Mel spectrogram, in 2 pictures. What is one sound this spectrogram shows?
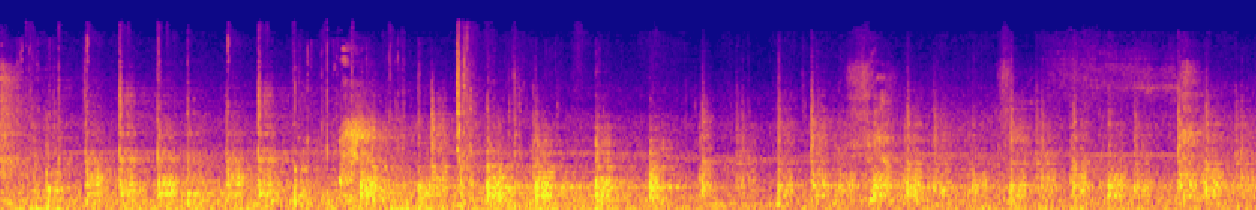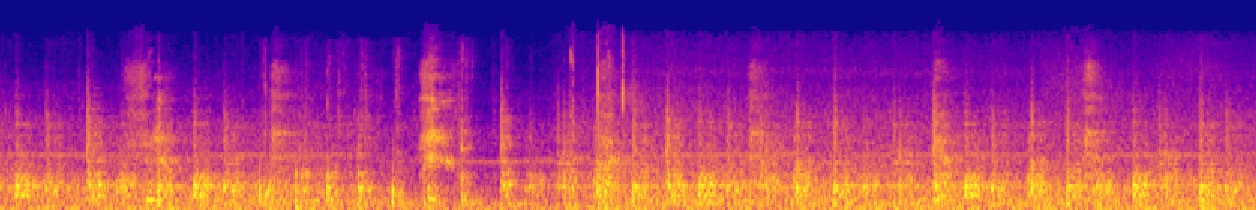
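Footsteps clang on a metal walkway.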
